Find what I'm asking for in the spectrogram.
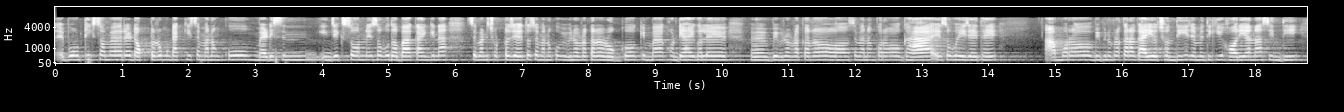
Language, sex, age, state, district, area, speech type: Odia, female, 18-30, Odisha, Nayagarh, rural, spontaneous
